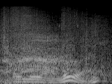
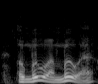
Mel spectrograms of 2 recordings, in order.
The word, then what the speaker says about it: Oumuamua: the end of last year, were speculating that Oumuamua, I can now pronounce it. This is a great cause for celebration, because at the back end of last year I couldn't. Oumuamua, I'll say it again.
